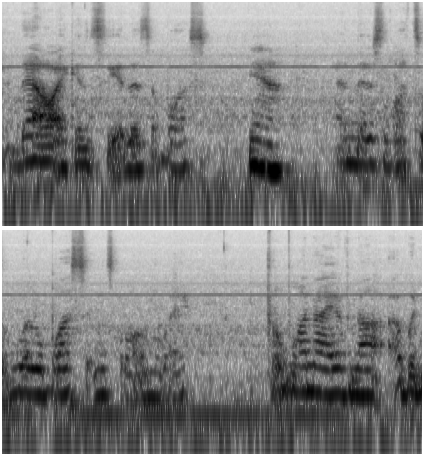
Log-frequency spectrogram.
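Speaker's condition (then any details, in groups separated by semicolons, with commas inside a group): Multiple sclerosis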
